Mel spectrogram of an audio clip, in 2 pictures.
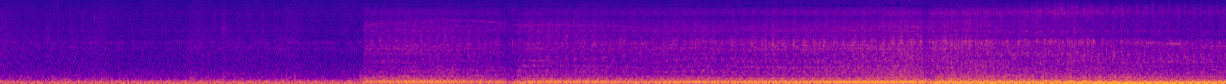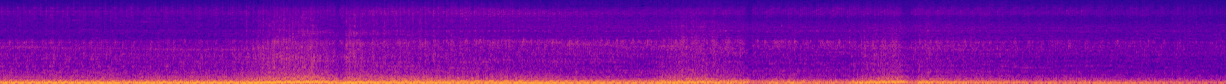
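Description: A full-size SUV's engine running close by, coming in suddenly about four and a half seconds in with a deep rumble, then swelling and easing a few times as it is driven and revved, dropping back near the end.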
